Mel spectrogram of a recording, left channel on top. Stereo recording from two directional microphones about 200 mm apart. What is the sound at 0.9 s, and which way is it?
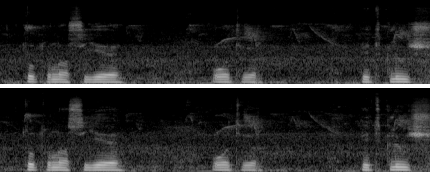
Speech, 15° right (ahead or behind).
